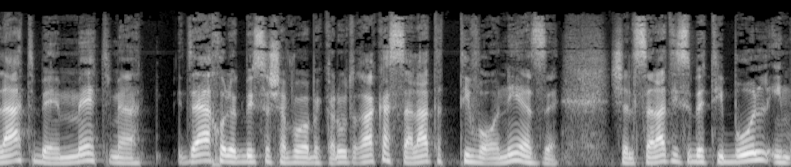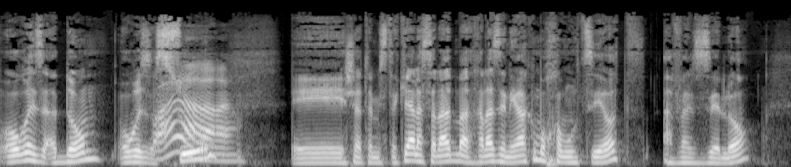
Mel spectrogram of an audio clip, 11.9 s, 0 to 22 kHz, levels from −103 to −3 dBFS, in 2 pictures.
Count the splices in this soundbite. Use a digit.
0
